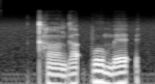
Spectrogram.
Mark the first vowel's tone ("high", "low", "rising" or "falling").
low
